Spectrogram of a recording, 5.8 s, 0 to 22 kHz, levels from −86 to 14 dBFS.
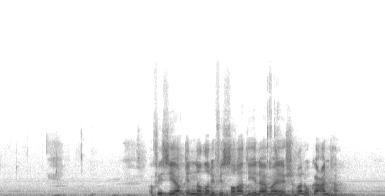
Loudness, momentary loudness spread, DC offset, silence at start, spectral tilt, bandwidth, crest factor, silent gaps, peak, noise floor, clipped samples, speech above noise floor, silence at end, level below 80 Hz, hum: -17 LUFS; 23 LU; under 0.1%; 0.8 s; -7 dB/octave; 8.2 kHz; 16 dB; none; -2 dBFS; -46 dBFS; under 0.1%; 30 dB; 0.45 s; -46 dBFS; none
